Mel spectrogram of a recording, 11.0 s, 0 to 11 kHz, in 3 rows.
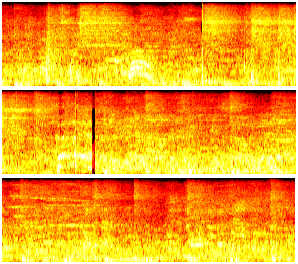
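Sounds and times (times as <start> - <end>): voices in a large hall: 0.0 - 11.0.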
